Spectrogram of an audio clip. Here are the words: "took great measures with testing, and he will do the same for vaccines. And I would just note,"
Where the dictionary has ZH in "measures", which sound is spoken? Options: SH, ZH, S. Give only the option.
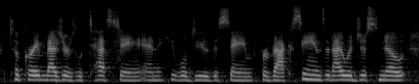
ZH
